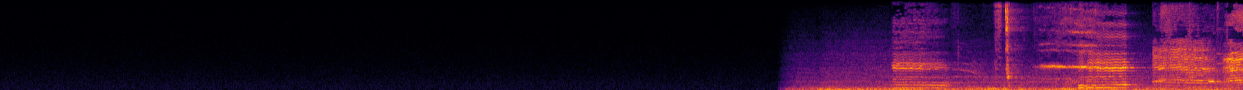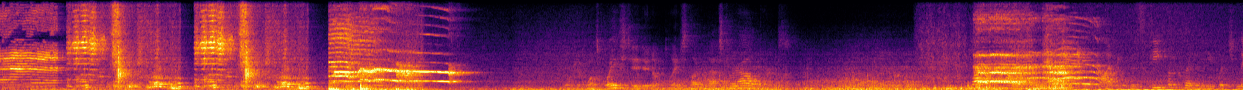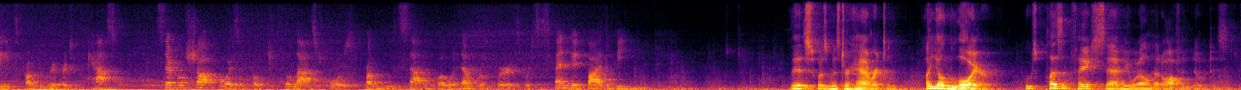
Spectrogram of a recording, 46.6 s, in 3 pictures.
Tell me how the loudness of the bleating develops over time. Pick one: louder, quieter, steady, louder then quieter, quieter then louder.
louder.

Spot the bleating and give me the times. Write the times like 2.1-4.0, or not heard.
11.2-20.9.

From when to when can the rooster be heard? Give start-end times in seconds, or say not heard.
19.6-21.2, 27.7-29.3.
